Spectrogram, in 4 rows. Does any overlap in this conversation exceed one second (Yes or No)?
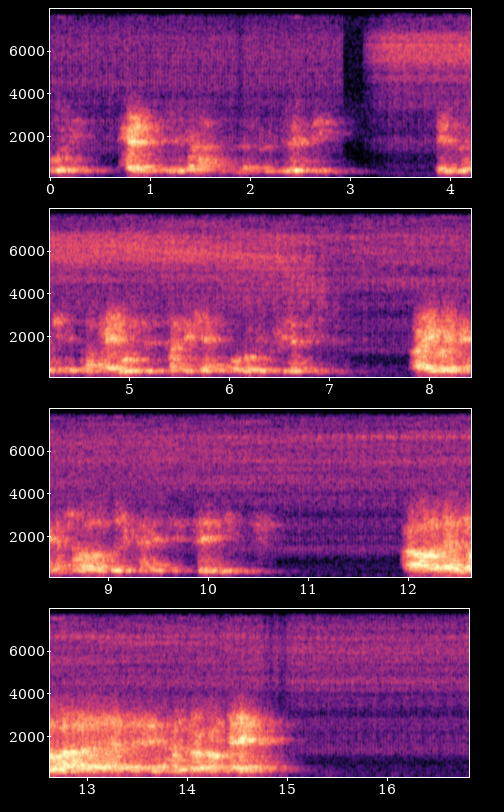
Yes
